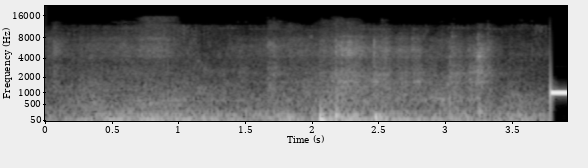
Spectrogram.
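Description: An office chair creaks as someone gets up.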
